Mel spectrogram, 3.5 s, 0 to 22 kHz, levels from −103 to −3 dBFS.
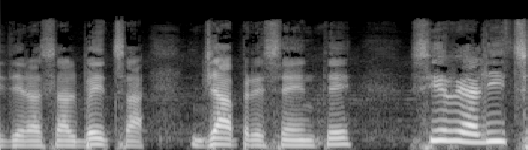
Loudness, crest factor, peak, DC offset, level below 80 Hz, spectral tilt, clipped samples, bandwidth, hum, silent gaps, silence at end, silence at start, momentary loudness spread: -22 LUFS; 16 dB; -6 dBFS; under 0.1%; -50 dBFS; -6 dB/octave; under 0.1%; 12.5 kHz; none; none; 0 s; 0 s; 13 LU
